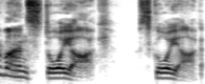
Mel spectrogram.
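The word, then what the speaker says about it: Van Scoyoc: Connor von Skoyak, I believe is actually how you pronounce his name, is currently 23 years old.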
